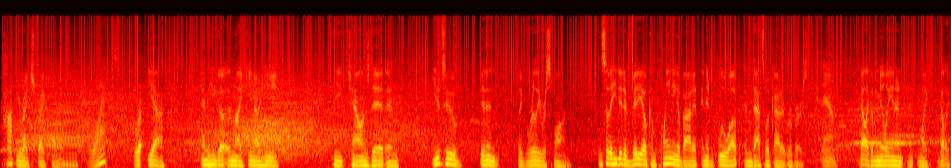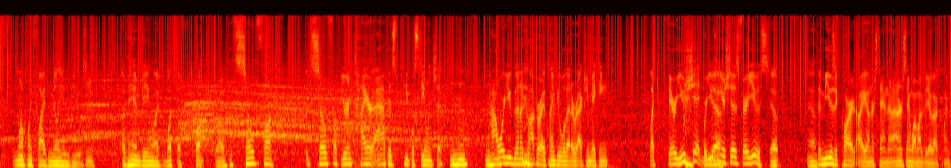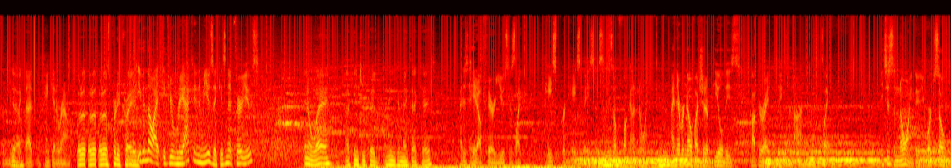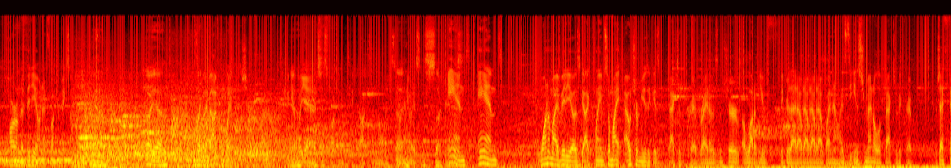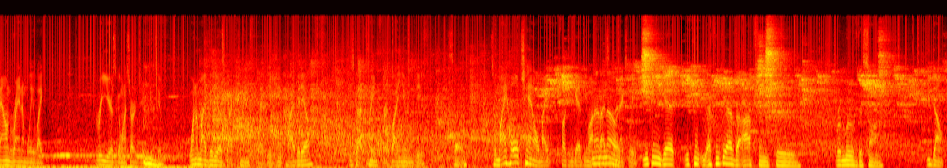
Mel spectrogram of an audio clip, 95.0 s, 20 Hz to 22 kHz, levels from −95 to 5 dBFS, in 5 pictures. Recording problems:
animal sounds; very loud; from 44 s on; as loud as the speech
crowd noise; noticeable; throughout; 10 dB below the speech
crackle, like an old record; noticeable; 15 dB below the speech
household noises; faint; throughout; 20 dB below the speech
audio stuttering; at 1.5 s, at 40 s and at 1:13

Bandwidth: 14.5 kHz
